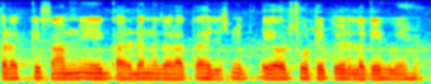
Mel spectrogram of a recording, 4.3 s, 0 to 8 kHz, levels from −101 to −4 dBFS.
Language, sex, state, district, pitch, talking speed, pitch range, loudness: Hindi, male, Uttar Pradesh, Lucknow, 130 Hz, 220 wpm, 125-135 Hz, -15 LUFS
